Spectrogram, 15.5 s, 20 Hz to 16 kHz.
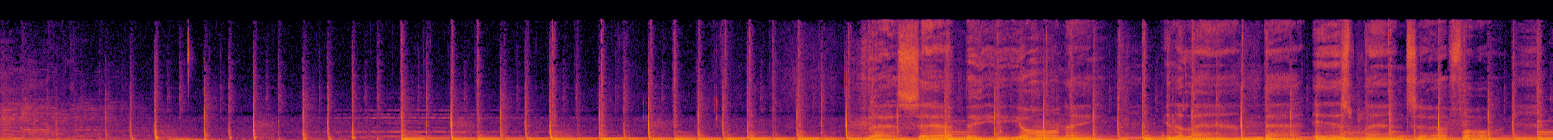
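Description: The calmer original studio version of a worship song, released in 2002, plays: soft sustained chords over a light, steady beat, gradually building as fuller instruments and a singing voice join partway through.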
